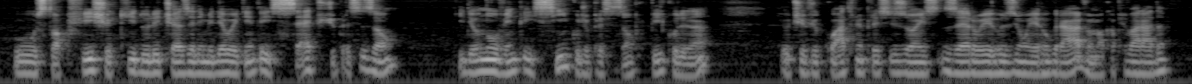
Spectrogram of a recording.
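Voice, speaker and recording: Here a man with an unremarkable speaking voice talks at a moderate pace and fairly low pitch, keeping his intonation fairly even. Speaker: chess player and YouTuber. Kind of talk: chess game analysis video. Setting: borrowed laptop, tournament lodging.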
